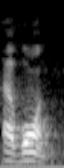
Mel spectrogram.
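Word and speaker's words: עָוֹן: all the Hebrew word there for iniquity is pronounced Aon it is an interesting word and it's interesting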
